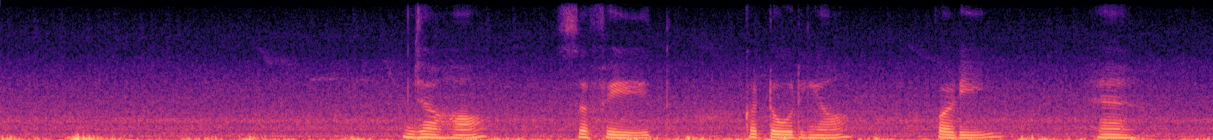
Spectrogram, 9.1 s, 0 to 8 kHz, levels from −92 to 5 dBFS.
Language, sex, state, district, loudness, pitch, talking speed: Hindi, female, Punjab, Pathankot, -19 LUFS, 155 Hz, 35 wpm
